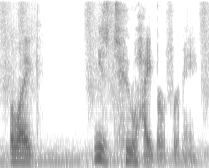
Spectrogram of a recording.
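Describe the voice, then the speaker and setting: Music plays in the background as a man speaks. His pitch is medium and his intonation is lively. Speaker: gaming streamer. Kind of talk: casual chat. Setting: live stream.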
